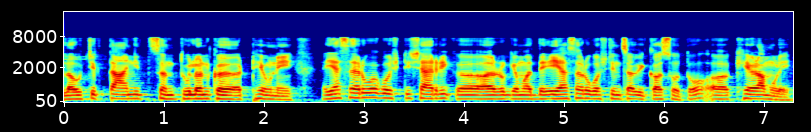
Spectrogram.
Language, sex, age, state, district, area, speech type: Marathi, male, 18-30, Maharashtra, Ahmednagar, urban, spontaneous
